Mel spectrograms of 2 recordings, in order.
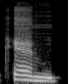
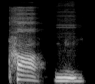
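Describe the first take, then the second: First: The name is said with an American accent. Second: The name is said with a Jamaican accent. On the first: "Like Americans say Tammy" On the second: "but Jamaicans say Tommy"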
